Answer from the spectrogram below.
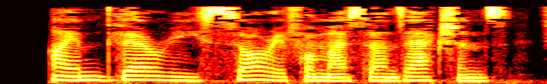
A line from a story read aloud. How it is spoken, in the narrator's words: she said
